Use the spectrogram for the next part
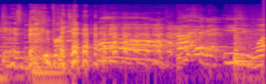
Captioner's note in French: Rires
